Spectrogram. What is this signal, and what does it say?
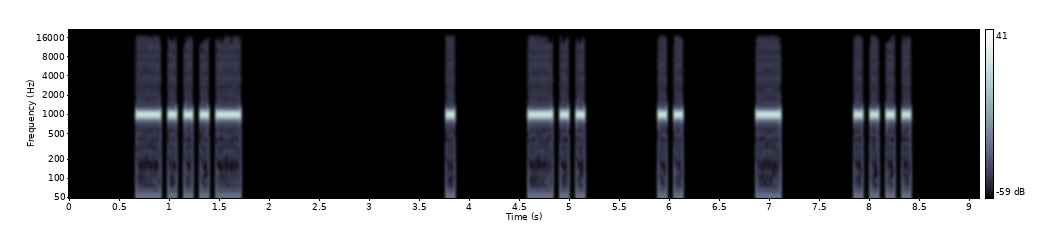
Morse code, heard as a keyed tone, about 15 wpm, spaced as for 8 wpm, 1000 Hz. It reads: <BT> EDITH
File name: qotdfiles / 8wpm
